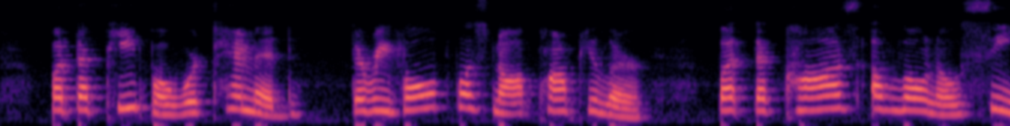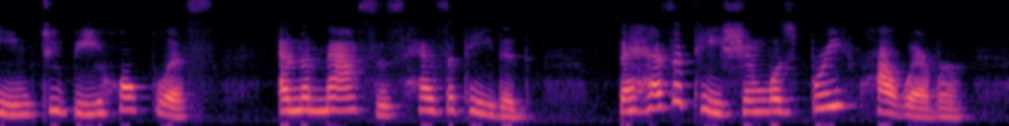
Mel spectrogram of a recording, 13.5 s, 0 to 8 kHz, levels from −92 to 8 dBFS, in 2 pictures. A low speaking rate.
Yes: slow, 125 wpm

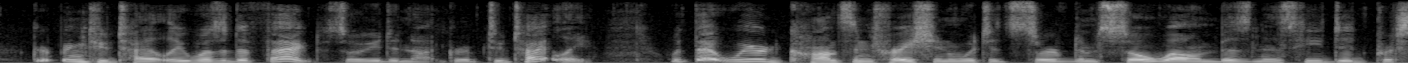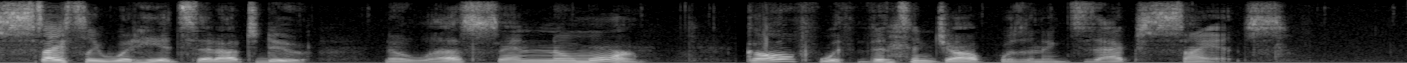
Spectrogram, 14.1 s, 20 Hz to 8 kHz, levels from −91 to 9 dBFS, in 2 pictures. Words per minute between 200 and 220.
Yes: fast, 205 wpm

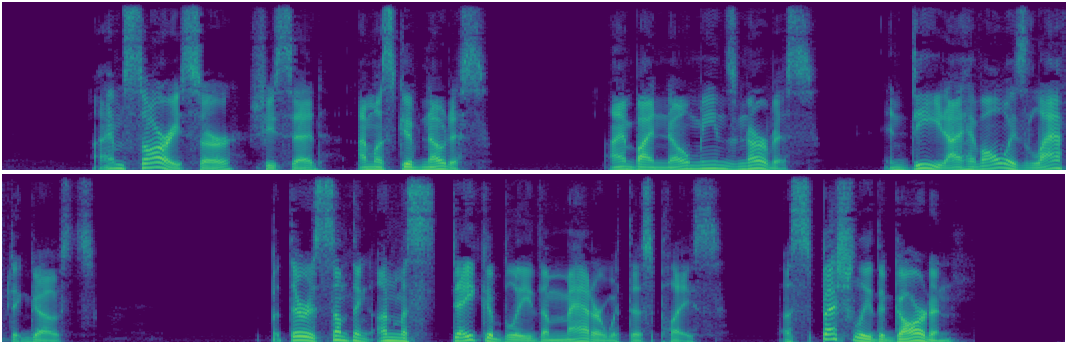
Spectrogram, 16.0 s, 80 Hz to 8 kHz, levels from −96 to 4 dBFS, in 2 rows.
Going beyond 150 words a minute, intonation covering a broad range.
No: slow, 135 wpm; wide, 7.7 semitones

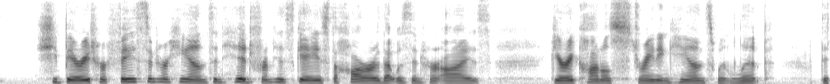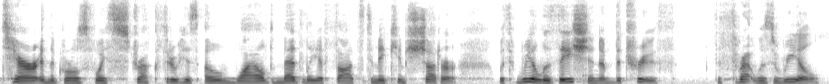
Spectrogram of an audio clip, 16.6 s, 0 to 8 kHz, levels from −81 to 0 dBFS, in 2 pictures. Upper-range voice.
Yes: high, 215 Hz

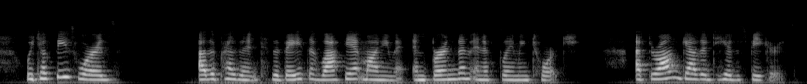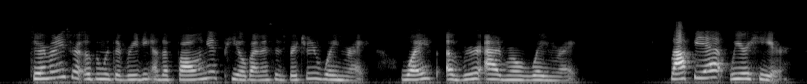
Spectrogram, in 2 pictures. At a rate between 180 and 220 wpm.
Yes: average, 185 wpm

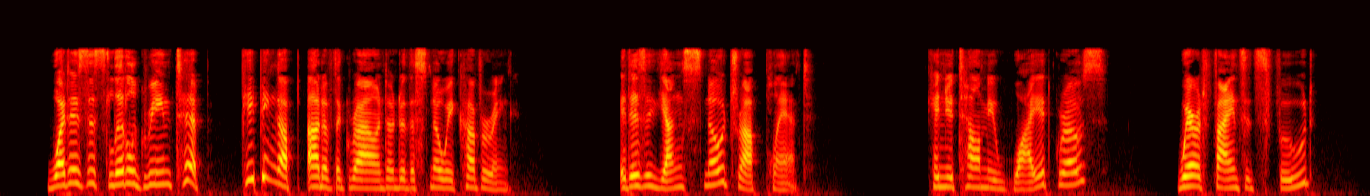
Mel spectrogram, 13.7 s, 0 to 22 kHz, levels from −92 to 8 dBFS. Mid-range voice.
No: high, 200 Hz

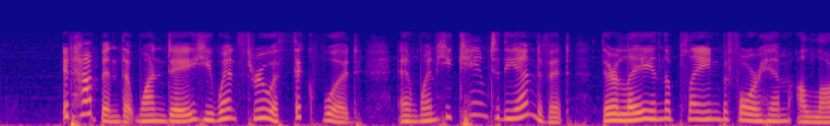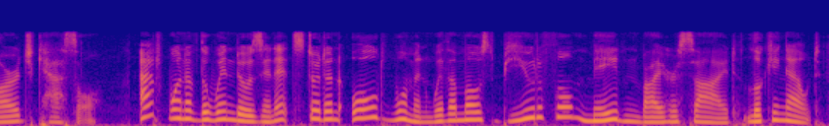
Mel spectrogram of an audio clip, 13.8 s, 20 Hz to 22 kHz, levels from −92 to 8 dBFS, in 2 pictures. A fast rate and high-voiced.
Yes: fast, 220 wpm; high, 210 Hz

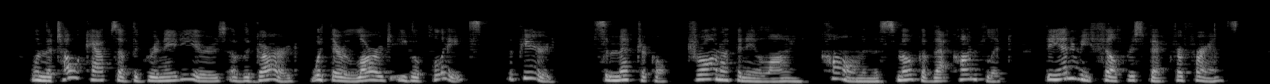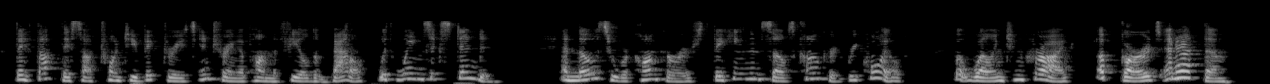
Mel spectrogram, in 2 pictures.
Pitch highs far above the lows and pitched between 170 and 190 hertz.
Yes: wide, 6.7 semitones; medium, 185 Hz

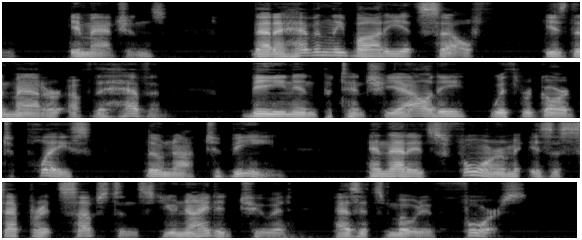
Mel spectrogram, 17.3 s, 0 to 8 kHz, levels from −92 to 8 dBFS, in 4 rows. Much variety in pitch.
No: average, 3.4 semitones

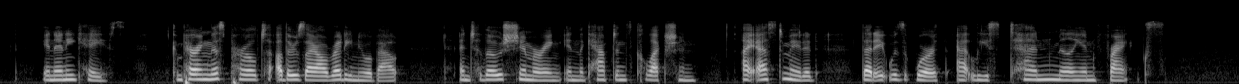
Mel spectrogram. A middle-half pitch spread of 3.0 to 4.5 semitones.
No: narrow, 2.4 semitones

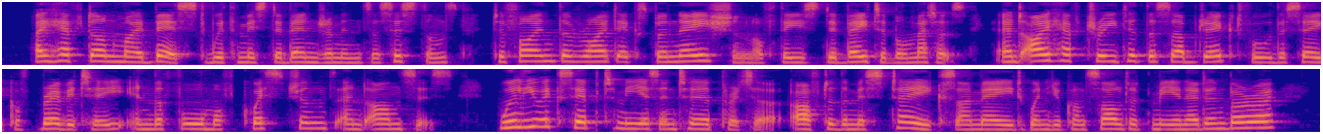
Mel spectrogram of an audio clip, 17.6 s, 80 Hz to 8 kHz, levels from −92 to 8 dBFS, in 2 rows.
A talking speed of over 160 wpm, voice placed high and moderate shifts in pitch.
Yes: average, 180 wpm; high, 235 Hz; average, 3.1 semitones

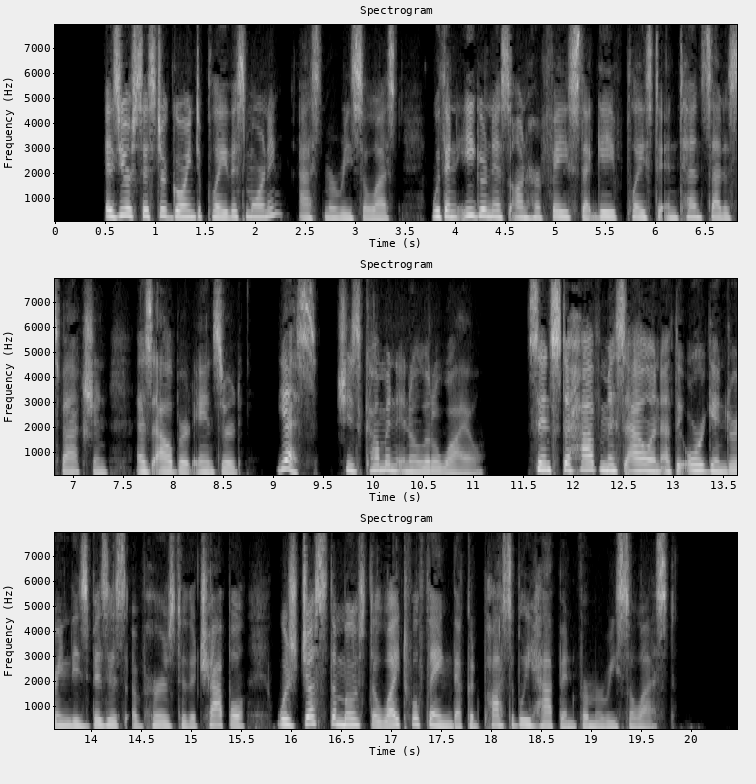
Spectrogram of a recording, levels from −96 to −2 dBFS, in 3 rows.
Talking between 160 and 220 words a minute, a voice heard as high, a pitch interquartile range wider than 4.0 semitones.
No: average, 180 wpm; high, 215 Hz; average, 3.7 semitones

